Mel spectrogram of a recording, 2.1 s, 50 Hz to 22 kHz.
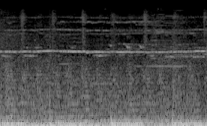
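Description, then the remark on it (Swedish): The wheels of a line 7 tram rolling backwards down Aschebergsgatan in Gothenburg screech metal on metal in one thin, steady, high-pitched squeal that holds for the whole stretch above a loud, churning low rumble. No voices are heard. “Metall mot metall, gnissel som övergår i tjut.”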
